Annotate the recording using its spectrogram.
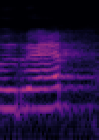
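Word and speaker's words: wrap: ए एन S blue A आर ए पी तो हम रेप कहेंगे उसे और आई टी तो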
